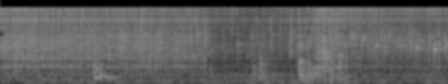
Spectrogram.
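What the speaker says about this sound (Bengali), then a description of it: "জ্যান্ত মাছ আমি হালকা করে ভেজে নিলাম।" Live singhi fish frying in hot oil for a thin curry with potato and green banana: a steady close sizzle with crackling spits and occasional stirring scrapes, no voices.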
